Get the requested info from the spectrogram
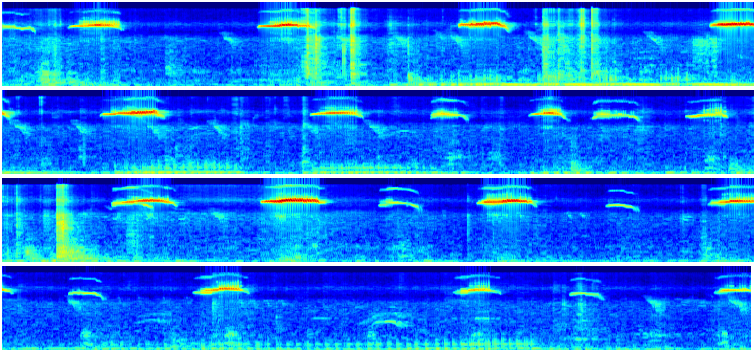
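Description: Oriental magpie-robins at the nest give short, high chirps, each falling slightly in pitch, repeated about once a second. A few sharp knocks come near the start and about halfway through, over a faint low hum.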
